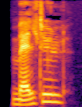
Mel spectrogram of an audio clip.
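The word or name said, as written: MALTØL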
